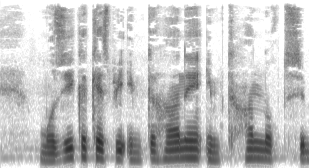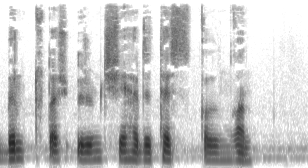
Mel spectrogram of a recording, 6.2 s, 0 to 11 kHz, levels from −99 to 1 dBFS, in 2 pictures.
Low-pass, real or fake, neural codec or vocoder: 9.9 kHz; real; none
